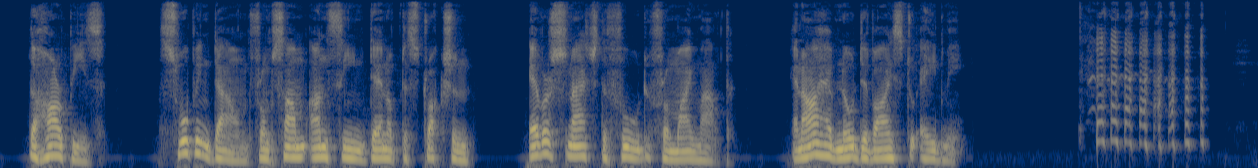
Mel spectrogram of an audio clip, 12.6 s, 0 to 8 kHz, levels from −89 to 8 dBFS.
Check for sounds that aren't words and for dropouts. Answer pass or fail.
fail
